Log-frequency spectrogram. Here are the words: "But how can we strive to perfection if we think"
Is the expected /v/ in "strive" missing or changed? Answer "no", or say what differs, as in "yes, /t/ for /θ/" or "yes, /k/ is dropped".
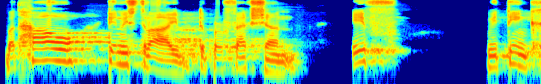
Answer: yes, /b/ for /v/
